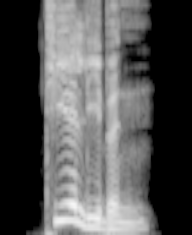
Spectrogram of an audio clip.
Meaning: inflection of tierlieb: 1. strong genitive masculine/neuter singular 2. weak/mixed genitive/dative all-gender singular 3. strong/weak/mixed accusative masculine singular 4. strong dative plural
- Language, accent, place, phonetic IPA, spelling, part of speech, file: German, Germany, Berlin, [ˈtiːɐ̯ˌliːbn̩], tierlieben, adjective, De-tierlieben.ogg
